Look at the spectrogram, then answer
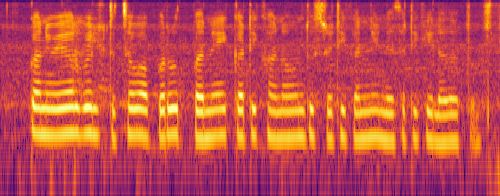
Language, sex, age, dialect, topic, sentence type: Marathi, female, 25-30, Standard Marathi, agriculture, statement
